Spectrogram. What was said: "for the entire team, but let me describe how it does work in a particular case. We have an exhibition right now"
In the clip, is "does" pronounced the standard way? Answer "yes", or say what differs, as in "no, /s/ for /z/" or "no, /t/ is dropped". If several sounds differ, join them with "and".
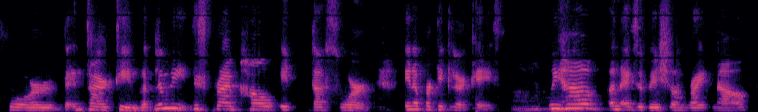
no, /s/ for /z/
